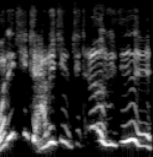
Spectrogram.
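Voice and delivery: high, slow mocking voice.

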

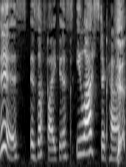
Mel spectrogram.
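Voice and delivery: very slow, deliberate, formal teacher voice. Imitating how the listener used to talk in their videos, formal educator tone. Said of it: "talk like such an educator".

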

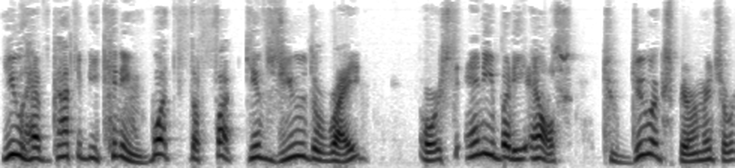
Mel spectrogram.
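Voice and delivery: mock indignant, disbelieving, furious screaming tirade. Retelling what they screamed at a man they were furious with, retelling screaming at him. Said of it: "I just screamed at him".

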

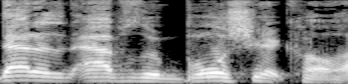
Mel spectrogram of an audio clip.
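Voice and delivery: ordinary talk, nothing marked

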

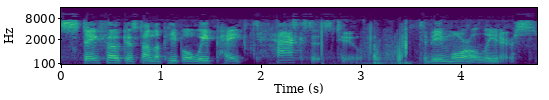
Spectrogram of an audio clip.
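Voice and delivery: grand, very dramatic stage-style delivery. Speaker reads a statement aloud for effect: very dramatic reading. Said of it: "I'm going to do it very dramatically".

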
